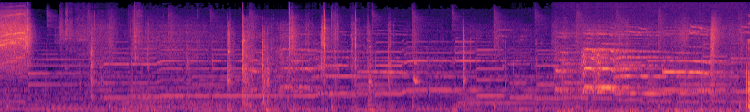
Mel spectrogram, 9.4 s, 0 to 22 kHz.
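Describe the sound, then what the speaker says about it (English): A rooster crows repeatedly at a 1930s cottage, its calls rising over a busy, layered background of tapping and household noise, fairly close and loud. "he's crowing because he hears me talking to the camera"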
